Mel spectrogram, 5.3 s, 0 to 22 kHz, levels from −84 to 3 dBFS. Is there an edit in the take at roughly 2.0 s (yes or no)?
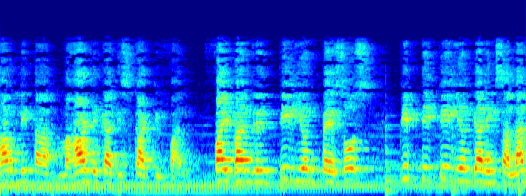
yes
